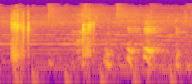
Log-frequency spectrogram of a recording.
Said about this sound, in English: That was a triple shot of farts. That shit's tight. I'm impressed.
